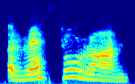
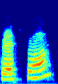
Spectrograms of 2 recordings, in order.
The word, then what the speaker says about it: Restaurant: Moving further, that restaurant. What do we say restaurant? It is not restaurant. Spelling is again same. Pronunciation, you need to take care. Das Restaurant.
